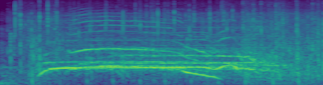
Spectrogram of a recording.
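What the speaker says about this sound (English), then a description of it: "give a roaring welcome and a huge round of applause" A convention crowd roars and cheers with clapping mixed in, loud and sustained, while a voice shouts over the noise.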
